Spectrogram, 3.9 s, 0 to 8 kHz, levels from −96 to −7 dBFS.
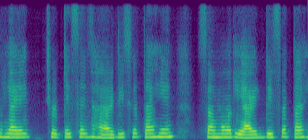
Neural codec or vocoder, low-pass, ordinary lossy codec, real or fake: codec, 16 kHz, 1 kbps, FreqCodec, smaller model; none; none; fake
